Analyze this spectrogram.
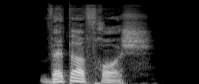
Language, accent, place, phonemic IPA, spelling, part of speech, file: German, Germany, Berlin, /ˈvɛtərˌfrɔʃ/, Wetterfrosch, noun, De-Wetterfrosch.ogg
- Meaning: 1. A frog kept in a jar with a small ladder; when the frog climbed up the ladder, this was seen as an indication of warmer weather in the following days 2. A meterologist, weatherman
